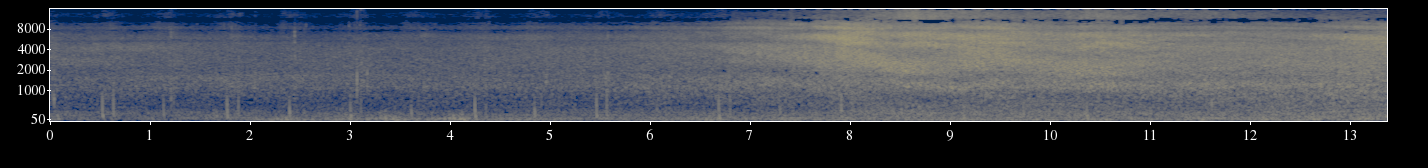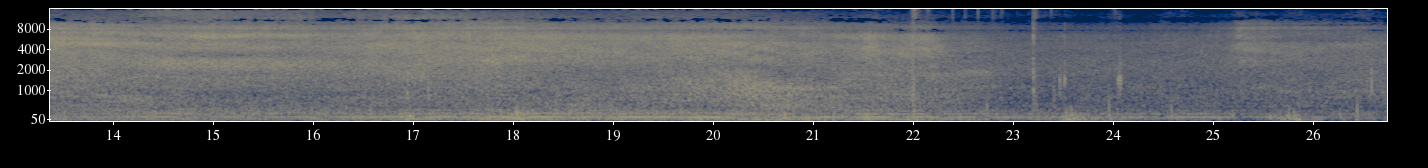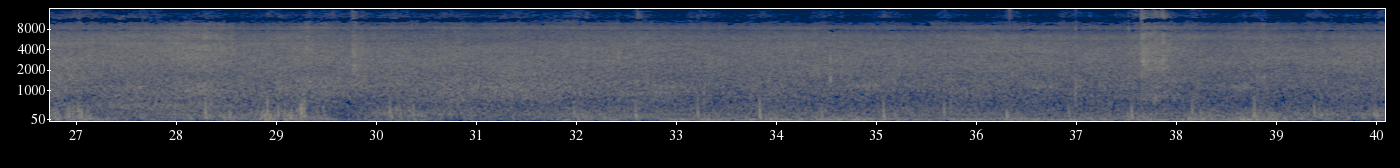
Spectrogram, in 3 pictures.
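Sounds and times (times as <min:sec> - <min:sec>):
vehicle engine passing: 0:04.7 - 0:28.8
sweeping hiss: 0:06.2 - 0:17.5.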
